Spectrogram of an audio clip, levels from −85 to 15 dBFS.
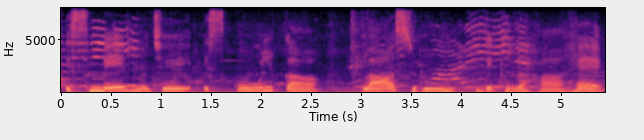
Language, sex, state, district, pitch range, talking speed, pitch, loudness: Hindi, female, Madhya Pradesh, Katni, 190-240 Hz, 100 wpm, 210 Hz, -14 LUFS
